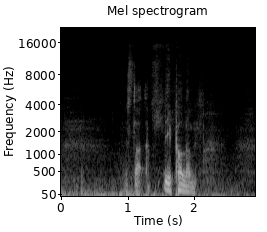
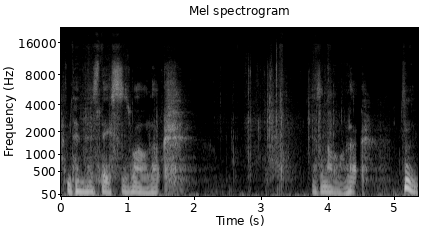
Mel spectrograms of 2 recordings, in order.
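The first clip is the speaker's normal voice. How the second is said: usual speaking voice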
